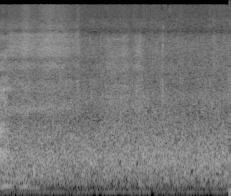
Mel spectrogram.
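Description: A small stream at a trout fishing spot flows in a steady, close rushing wash that fills the whole stretch without pause, with no voices.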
